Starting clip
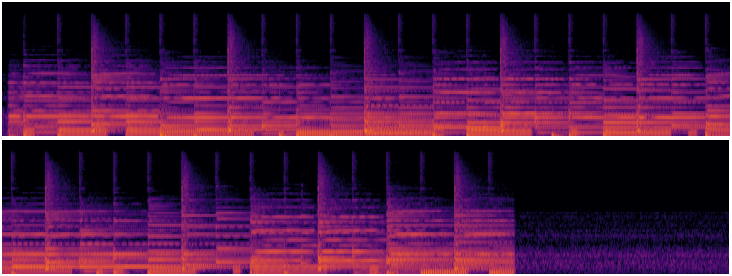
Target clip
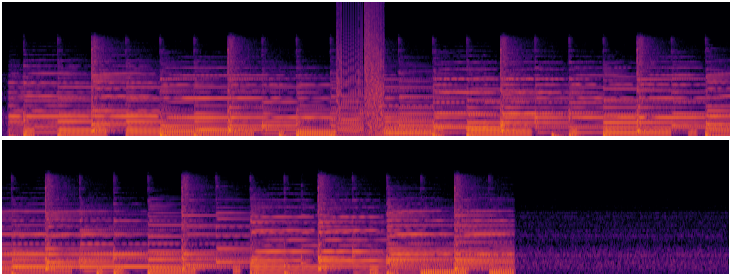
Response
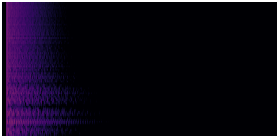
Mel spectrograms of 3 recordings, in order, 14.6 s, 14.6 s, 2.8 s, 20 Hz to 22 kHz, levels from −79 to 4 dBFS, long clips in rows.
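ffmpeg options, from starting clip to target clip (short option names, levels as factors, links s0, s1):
-filter_complex "[0:a]aresample=16000,aresample=44100,asplit=3[s0][s1][s2];[s0]afade=t=out:st=3.33:d=0.02[s3];[s1]aeval=exprs='(mod(18.8*val(0)+1,2)-1)/18.8':c=same,afade=t=in:st=3.33:d=0.02,afade=t=out:st=3.81:d=0.02[s4];[s2]afade=t=in:st=3.81:d=0.02[s5];[s3][s4][s5]amix=inputs=3:normalize=0,volume=1.41"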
